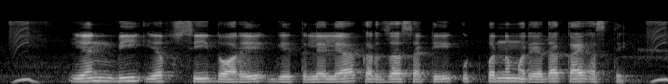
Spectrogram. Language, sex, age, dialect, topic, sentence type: Marathi, male, 41-45, Standard Marathi, banking, question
